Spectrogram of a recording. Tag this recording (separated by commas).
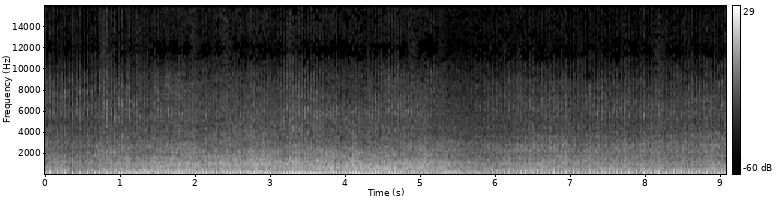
Vehicle, lawn mowing, Lawn mower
